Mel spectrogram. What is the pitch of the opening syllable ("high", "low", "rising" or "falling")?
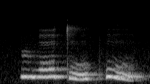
high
